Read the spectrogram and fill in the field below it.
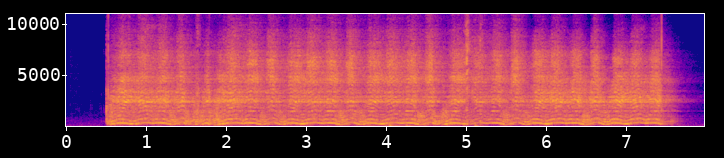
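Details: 1969 Pontiac GTO with what appears to be a Pontiac 350, sitting about 35 years, cranked after a shot of brake clean: steady starter cranking about seven seconds, never firing; owner suspects fuel starvation or timing well off.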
